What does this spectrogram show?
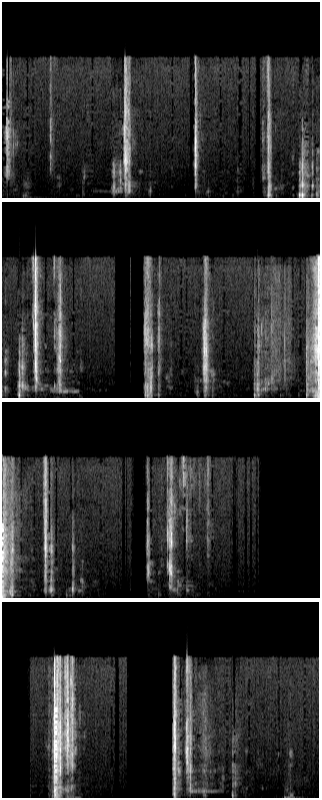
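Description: A person chewing a mouthful of fried fish close to a clip-on microphone: irregular sharp mouth clicks and smacks, the loudest about halfway through.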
